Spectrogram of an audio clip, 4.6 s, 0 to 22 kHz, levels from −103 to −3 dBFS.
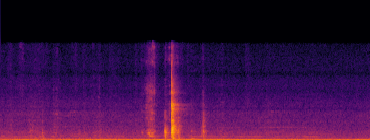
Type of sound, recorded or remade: recorded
